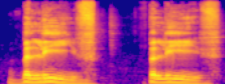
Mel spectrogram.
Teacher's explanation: it ends with a voiced consonant V so it's not F which would be the unvoiced version an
